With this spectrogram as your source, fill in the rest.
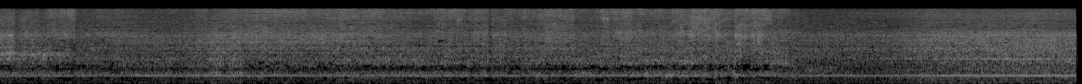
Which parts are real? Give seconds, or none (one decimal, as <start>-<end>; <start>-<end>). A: none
